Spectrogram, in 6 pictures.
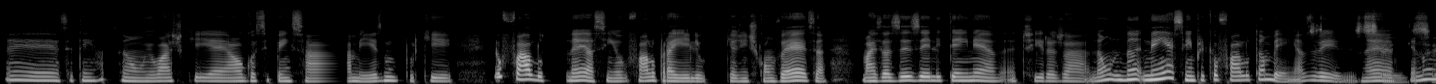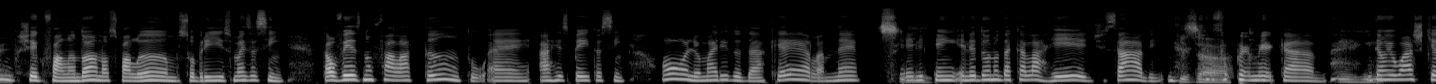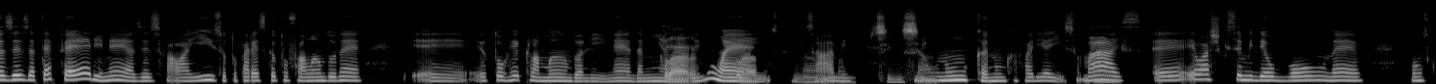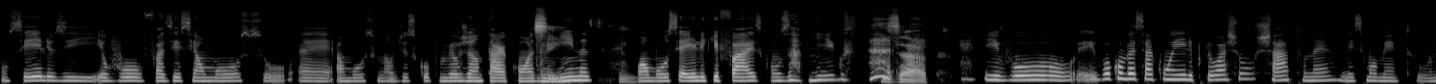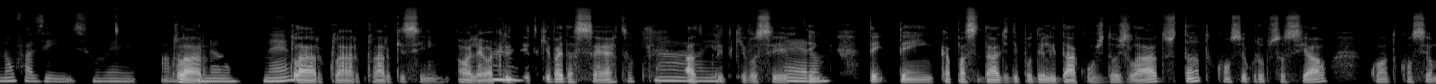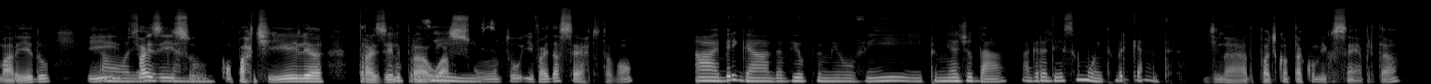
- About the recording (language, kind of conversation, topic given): Portuguese, advice, Como posso definir limites sem afastar o meu grupo social?
- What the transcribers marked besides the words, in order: chuckle; tapping; other background noise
